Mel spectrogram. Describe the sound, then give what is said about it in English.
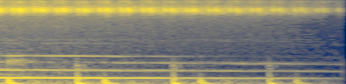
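A fast, pounding heartbeat thumps in close double beats, while a group of wolves howl all together in a long, steady, drawn-out wail behind it, coming closer. No one speaks. “Je n'entends plus que les battements de mon cœur et les loups.”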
